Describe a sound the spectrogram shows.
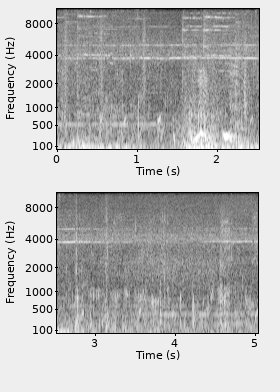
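Game spell effects crackle and clash in quick bursts.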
